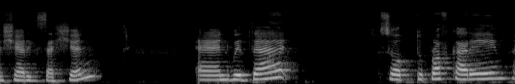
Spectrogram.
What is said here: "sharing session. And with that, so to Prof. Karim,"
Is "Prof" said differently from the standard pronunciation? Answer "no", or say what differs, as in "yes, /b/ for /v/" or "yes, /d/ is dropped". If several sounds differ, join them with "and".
no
